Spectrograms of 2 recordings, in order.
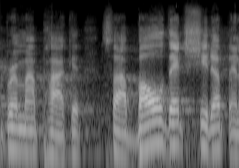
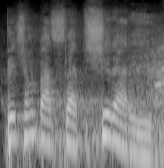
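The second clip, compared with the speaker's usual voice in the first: soft sweet pimp voice; 2 semitones higher, 3 dB louder, faster than usual. Pretend. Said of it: "I said softly, sweetly, like a pimp might say".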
